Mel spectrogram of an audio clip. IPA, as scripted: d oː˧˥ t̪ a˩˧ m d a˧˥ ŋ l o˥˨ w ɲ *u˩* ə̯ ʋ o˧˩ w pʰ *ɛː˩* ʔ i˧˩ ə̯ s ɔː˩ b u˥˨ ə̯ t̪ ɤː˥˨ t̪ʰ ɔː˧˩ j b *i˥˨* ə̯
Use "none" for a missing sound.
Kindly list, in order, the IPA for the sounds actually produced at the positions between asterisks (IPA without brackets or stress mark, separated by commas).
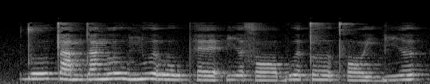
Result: u˥˨, ɛː˩, i˧˥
